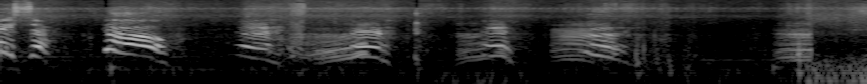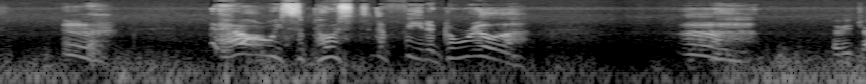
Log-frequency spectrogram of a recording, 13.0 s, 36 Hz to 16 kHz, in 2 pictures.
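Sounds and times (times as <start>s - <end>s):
man crying out loudly: 7.0s - 7.4s, 11.6s - 12.3s.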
